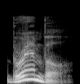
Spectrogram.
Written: bramble

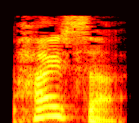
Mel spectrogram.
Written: paisa

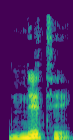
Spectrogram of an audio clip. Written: knitting

